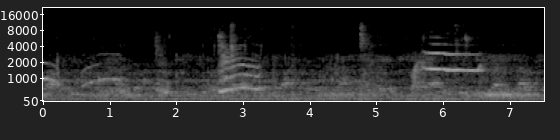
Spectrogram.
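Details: Ragdoll kittens raised in a home cattery in central Kansas, no cages used, giving several short, thin rising-and-falling meows, one longer steady high mew near the end, over a low room hum.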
